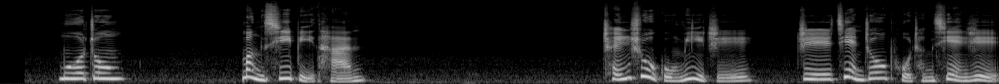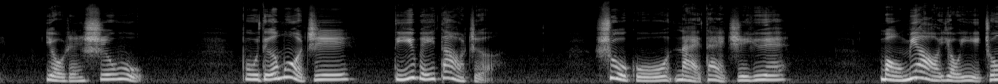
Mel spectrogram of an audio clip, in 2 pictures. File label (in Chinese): putonghua; 摸鐘; 普通話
